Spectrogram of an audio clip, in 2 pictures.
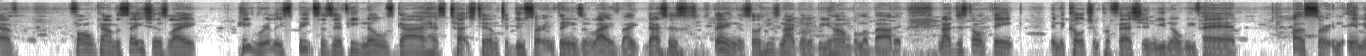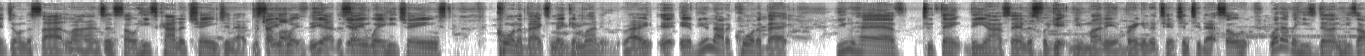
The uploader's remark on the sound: Broadcasting live from Enloe High School in Raleigh ahead of their homecoming football game against Broughton.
